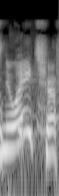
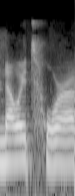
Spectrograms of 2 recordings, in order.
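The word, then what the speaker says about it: Nnoitra: Oh hey, it's Nuetra from Bleach. Or Noetora if you want to be boring and correct.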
